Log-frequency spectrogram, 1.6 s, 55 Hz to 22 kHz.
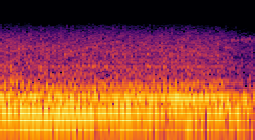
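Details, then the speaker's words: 1979 Ford F-100 351M after Motorcraft carb rebuild and tune-up, leaking intake gasket, at full throttle under load: rough, uneven popping, no power, breaking up; owner suspects flooding fouling plugs causing misfire, not confirmed. "I'm thinking it's getting so much gas dumped into the cylinders right now, it's fouling the, like it's making it miss spark."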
